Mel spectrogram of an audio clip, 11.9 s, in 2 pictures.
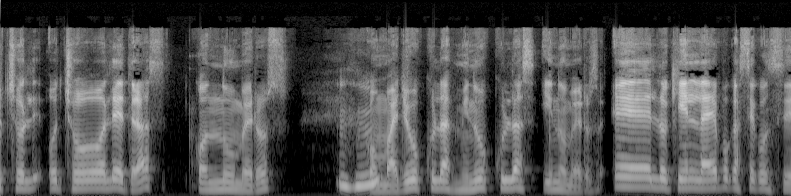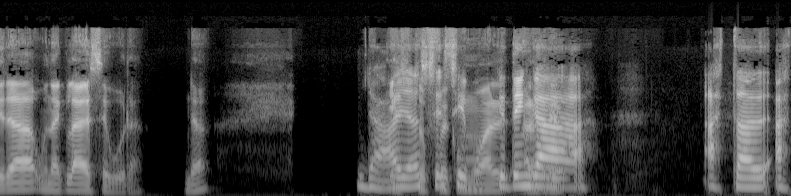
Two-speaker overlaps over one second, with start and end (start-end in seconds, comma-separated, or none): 8.8-10.3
